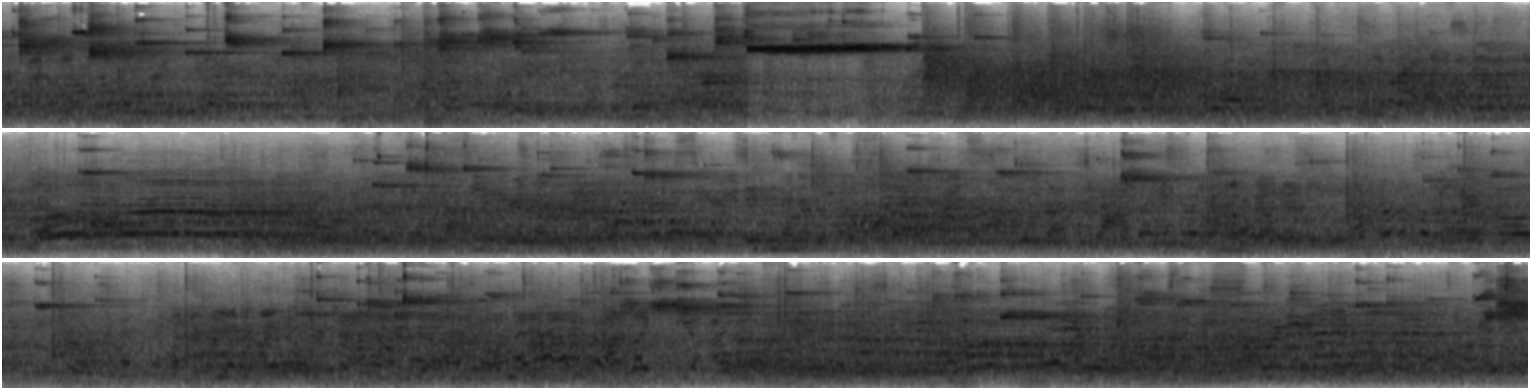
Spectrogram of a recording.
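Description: Basketballs bouncing on a hardwood gym floor, many irregular knocks, under a steady hubbub of voices echoing in the gym. A brief high tone sounds about five seconds in.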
